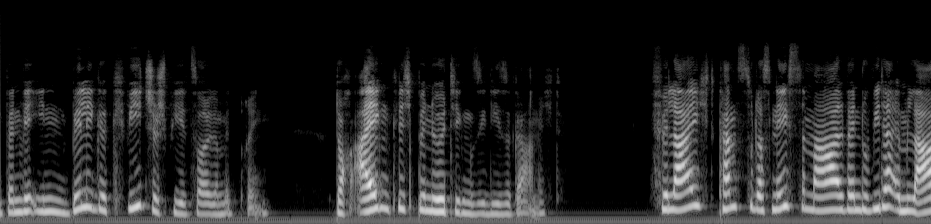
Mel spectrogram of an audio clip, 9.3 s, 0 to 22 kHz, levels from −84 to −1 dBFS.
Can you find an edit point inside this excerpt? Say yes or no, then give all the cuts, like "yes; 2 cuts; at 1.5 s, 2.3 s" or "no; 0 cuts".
no; 0 cuts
